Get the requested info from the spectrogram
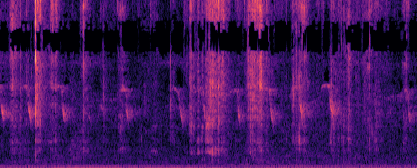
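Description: Crispy fried cracker rings being snapped apart by hand and crunched while chewing: a run of sharp crackling snaps and crunches.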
